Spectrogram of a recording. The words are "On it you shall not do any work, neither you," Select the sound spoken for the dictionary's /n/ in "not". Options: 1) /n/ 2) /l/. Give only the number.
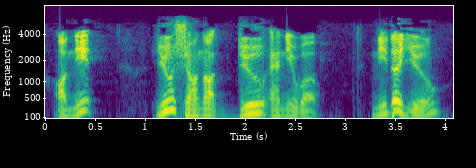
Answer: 1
